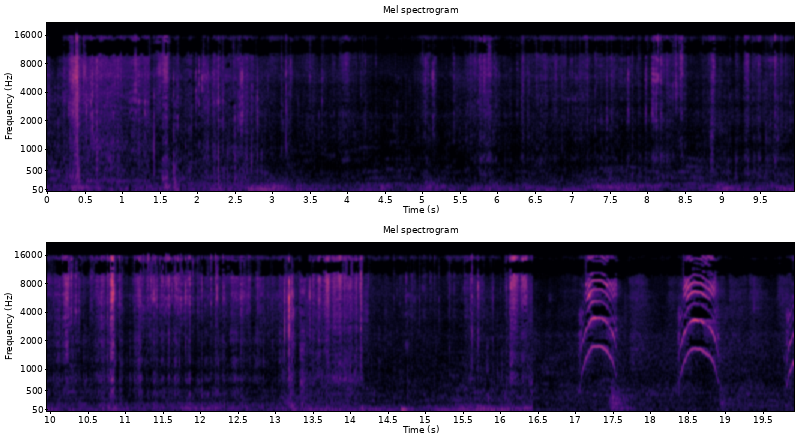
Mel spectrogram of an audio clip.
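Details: Newborn kitten left behind by its mother cat, crying three high, thin, arching meows near the end, after a long stretch of rustling and handling noise.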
